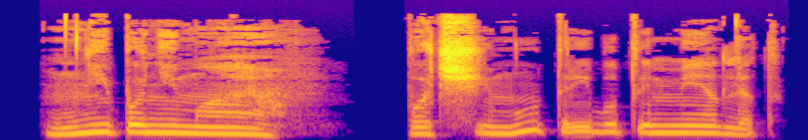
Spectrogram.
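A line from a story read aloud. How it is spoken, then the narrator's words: Sighing. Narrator (Russian): вздохнул Сиян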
